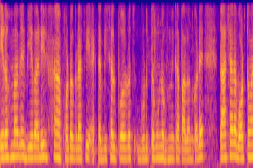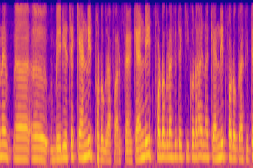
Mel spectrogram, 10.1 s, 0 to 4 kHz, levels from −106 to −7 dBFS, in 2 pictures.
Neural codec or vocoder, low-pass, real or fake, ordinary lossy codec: vocoder, 44.1 kHz, 128 mel bands, Pupu-Vocoder; 3.6 kHz; fake; none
